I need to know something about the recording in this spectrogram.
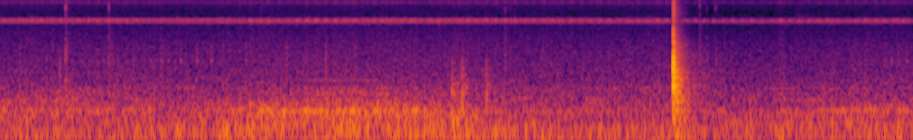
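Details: Bitter SC door (also Senator, Monza A): one sharp, solid knock as the door is worked, faint background hiss; door check strap catch snapping. Mounting nuts tight; movement felt between body link and rivet.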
